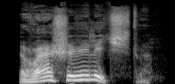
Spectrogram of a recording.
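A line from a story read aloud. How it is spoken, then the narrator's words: Toothless mumble. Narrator (Russian): прошамкал Дуаен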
